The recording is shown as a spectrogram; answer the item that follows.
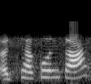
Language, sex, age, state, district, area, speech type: Marathi, female, 18-30, Maharashtra, Yavatmal, rural, conversation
